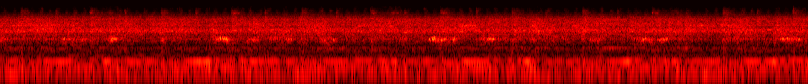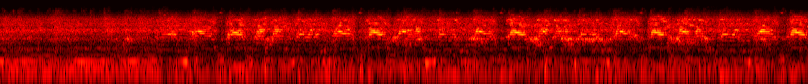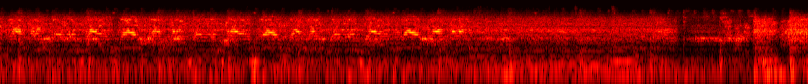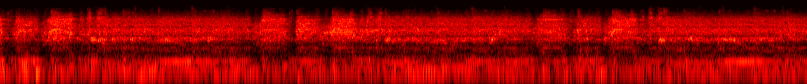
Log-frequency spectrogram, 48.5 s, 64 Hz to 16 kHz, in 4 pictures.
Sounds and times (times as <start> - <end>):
Electric guitar: 0.0 - 48.4
Strum: 0.0 - 48.4.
